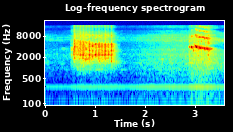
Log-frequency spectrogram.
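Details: Olive-backed sunbird of the speckled wiceh type singing ngriwik style at night, a lure sound: a dry, buzzy trill under a second long, a pause, then a brief shrill twitter.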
